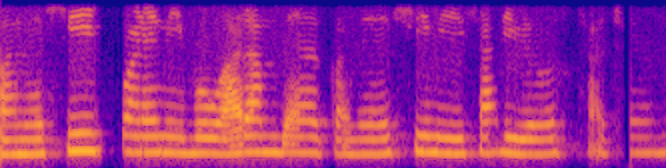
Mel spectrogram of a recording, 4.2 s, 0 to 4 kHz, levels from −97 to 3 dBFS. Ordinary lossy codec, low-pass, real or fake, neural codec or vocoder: none; 3.6 kHz; real; none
